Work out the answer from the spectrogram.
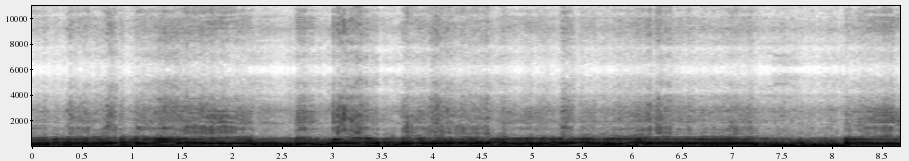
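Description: Enduro motorcycle engine, recorded from on board, its pitch rising and falling again and again as the rider opens and closes the throttle.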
